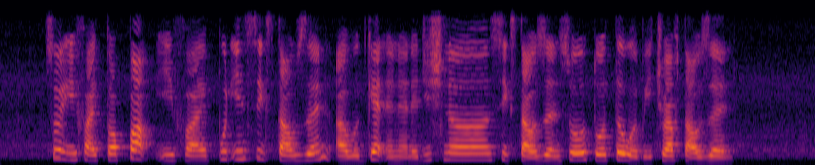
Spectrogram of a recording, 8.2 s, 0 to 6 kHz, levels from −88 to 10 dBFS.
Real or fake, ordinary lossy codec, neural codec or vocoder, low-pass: real; none; none; 5.4 kHz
